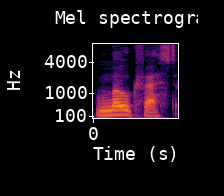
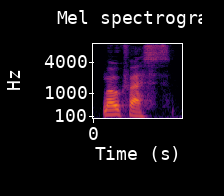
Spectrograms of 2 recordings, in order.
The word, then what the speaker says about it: Moogfest: go off to uh Moogfest I believe it's pronounced uh out in the states uh of course if you know anything about a tool you know who he is his name is caps I hope I pronounced that right yes you did you also pronounced Mo right yeah cool um um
